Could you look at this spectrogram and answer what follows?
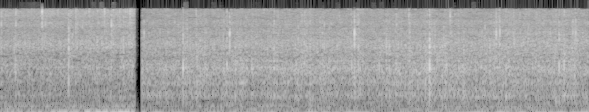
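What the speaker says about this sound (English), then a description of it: "And now the zucchini's in. Everything's starting to brown up." Zucchini, peppers and garlic frying in a pan for ratatouille, a steady close sizzle with scattered spitting pops and one brief scrape partway through, no voices.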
